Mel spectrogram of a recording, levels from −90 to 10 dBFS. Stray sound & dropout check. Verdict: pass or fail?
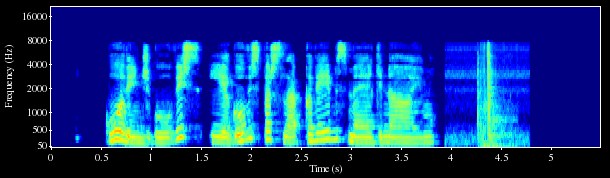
fail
